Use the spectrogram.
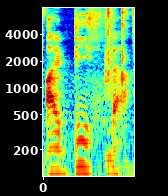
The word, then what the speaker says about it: Ibiza: is so ibiza it's it's spelled with a z but if you say it with a z i will pistol whip you all right it's ibiza so it's this one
